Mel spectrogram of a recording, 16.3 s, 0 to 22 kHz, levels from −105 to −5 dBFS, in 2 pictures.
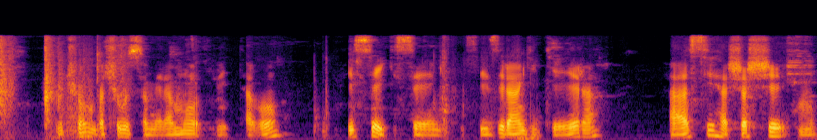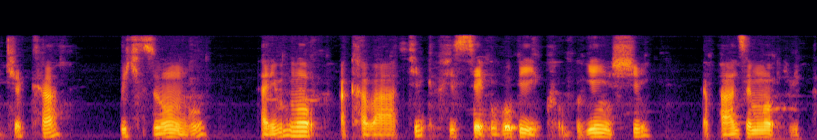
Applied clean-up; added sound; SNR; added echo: neural mask model RNNoise.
